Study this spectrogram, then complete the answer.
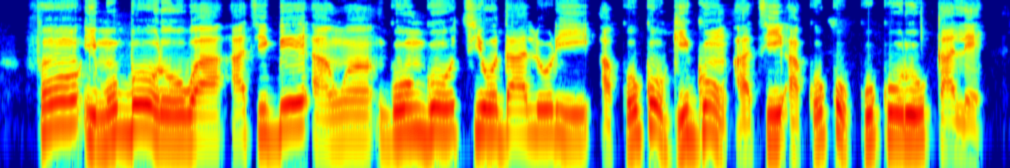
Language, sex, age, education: Yoruba, male, 30-45, tertiary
